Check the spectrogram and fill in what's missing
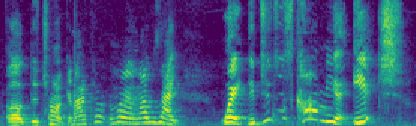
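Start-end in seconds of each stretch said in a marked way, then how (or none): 2.2-4.0 high-pitched re-enacted indignant question; acted-out affronted double take; shocked disbelief. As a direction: ask it way up high, incredulous. Re-enacts her shocked reaction to insult.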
